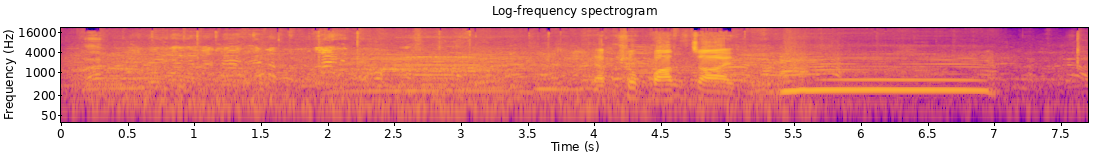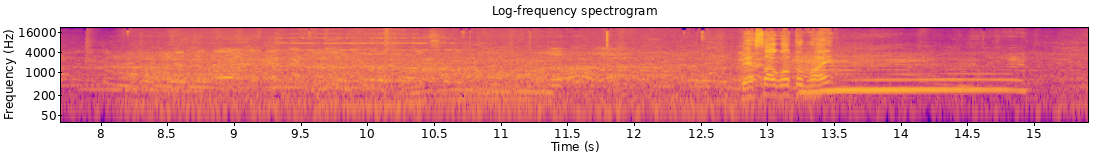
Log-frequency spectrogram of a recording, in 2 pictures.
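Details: Bull calves of Friesian and cross breeds at Raniganj market in Dinajpur, Bangladesh, on 24 April 2025: two strong, sustained, flat-toned moos about eight seconds apart, separated by constant crowd chatter.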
